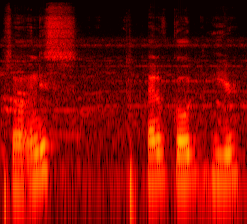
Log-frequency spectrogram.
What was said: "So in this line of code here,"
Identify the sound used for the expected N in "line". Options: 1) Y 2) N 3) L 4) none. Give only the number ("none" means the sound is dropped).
3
